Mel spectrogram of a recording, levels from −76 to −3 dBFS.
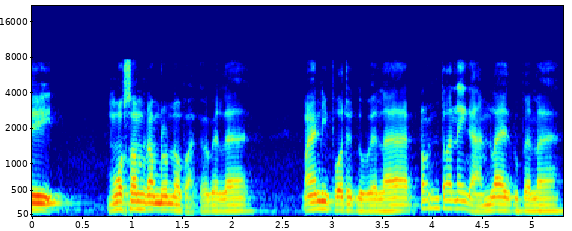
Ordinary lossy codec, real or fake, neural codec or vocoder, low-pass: none; fake; codec, 16 kHz, 2 kbps, FunCodec, trained on Chinese and English, 25 frames a second; none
